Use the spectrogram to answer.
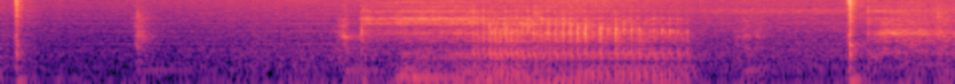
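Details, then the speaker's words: Long, rumbling, fluttering snore with a few light clicks in a quiet room from a sleeping dog, heard in the background; snoring. "Ça ronfle, hein. Vous entendez mon chien?"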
